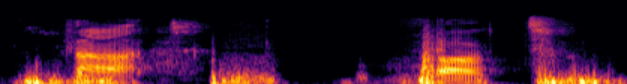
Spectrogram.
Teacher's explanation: give me a good TH here instead of saying thought with an F.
